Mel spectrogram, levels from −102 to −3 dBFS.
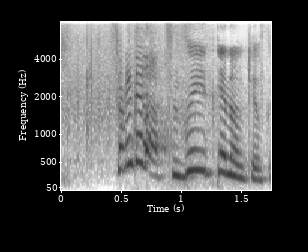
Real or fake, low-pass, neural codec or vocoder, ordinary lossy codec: fake; none; codec, 16 kHz, 1 kbps, X-Codec, HuBERT features, trained on general audio; none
